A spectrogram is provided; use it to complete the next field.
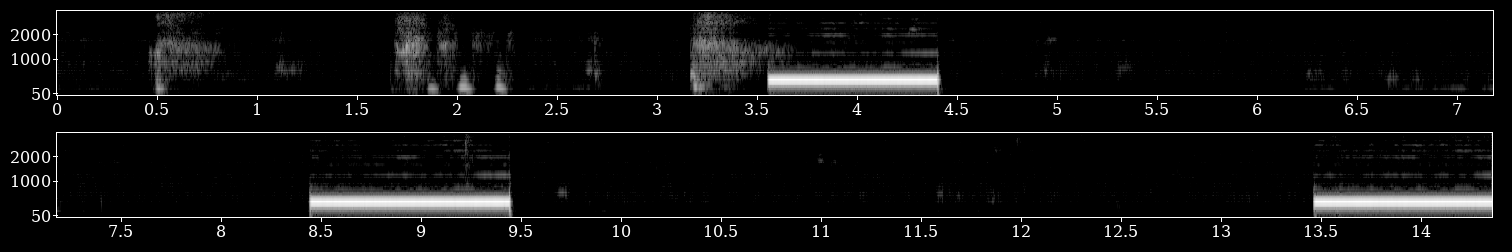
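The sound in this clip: A telephone tone plays during an outgoing call: three long, steady, low tones with long silent gaps between them, after a few brief vocal noises at the start.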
